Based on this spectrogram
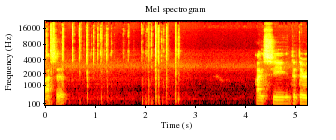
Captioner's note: keyboard clicks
